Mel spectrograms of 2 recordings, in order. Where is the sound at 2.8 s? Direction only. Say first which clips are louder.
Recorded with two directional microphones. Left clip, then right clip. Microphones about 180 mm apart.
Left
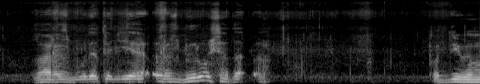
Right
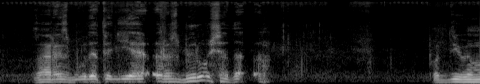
Left 5 dB; 55° left (ahead or behind).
